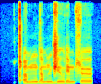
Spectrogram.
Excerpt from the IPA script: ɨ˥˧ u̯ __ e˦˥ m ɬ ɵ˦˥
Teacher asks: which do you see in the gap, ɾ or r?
ɾ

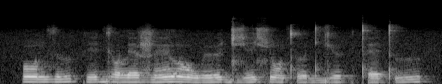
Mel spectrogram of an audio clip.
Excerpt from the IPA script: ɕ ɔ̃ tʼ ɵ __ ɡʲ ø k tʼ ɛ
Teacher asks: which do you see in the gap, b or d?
d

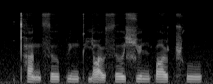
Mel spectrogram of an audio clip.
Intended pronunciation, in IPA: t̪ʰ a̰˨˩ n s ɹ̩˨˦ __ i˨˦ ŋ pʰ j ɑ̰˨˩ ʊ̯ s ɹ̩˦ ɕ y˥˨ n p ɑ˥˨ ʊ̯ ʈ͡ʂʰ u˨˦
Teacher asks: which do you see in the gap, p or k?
p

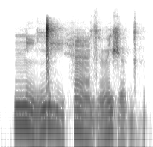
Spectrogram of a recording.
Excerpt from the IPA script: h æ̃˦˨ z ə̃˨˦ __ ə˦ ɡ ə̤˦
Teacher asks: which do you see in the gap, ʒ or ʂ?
ʒ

